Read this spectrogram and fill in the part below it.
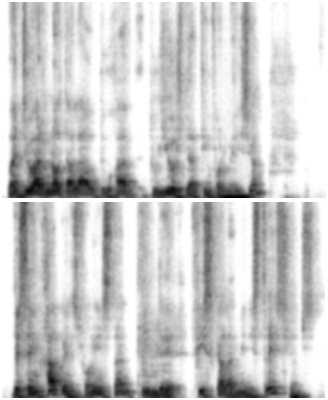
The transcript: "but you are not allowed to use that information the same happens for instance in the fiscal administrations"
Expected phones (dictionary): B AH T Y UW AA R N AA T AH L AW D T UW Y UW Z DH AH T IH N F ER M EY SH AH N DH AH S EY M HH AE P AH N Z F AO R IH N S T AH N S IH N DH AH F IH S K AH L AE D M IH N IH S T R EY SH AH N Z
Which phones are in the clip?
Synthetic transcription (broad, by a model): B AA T Y UW AA R N AA T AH L AW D T UW Y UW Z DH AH T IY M F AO M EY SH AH N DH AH S EY M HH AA P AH N S F AO R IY N S T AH N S IH N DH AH F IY S K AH L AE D M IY N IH S T R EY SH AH N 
